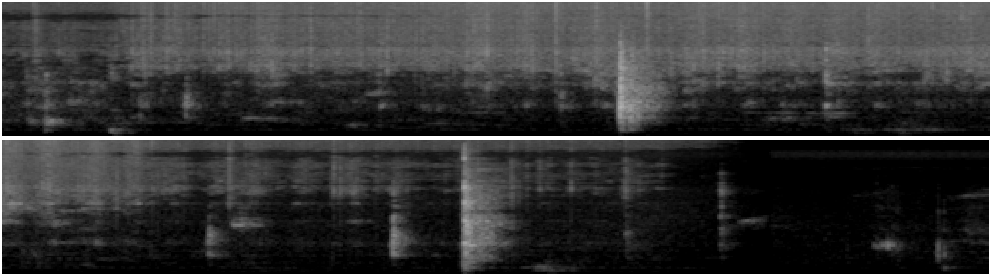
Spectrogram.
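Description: Chopped shallots and spice powders sizzling in oil in a non-stick frying pan while they are stirred with a silicone spatula, with a few sharp knocks against the pan, the loudest about five seconds in. The sizzle stops about twelve seconds in.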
